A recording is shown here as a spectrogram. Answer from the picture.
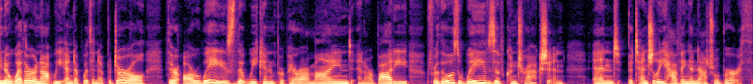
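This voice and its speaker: The recording is very clean, with a silent background. A woman speaks at a moderate pace with ordinary pitch variation. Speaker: podcast host. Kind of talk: podcast intro narration.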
